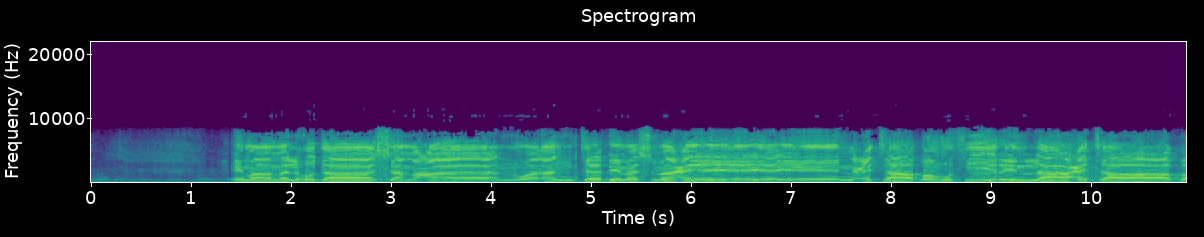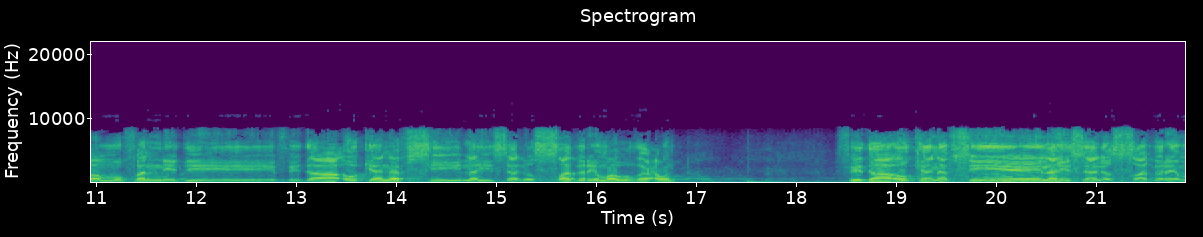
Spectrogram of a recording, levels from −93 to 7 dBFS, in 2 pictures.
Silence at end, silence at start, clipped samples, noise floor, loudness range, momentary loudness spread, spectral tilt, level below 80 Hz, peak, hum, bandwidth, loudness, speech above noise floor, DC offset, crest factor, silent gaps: 0 s; 1.4 s; under 0.1%; -46 dBFS; 5 LU; 8 LU; -2 dB/octave; -44 dBFS; 0 dBFS; none; 9 kHz; -13 LUFS; 31 dB; 0.8%; 14 dB; none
